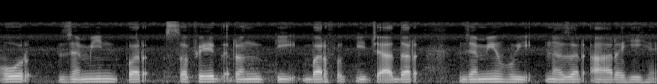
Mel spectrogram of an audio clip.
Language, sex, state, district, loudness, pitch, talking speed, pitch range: Hindi, male, Bihar, Samastipur, -21 LUFS, 120 Hz, 135 wpm, 115-125 Hz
